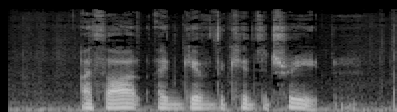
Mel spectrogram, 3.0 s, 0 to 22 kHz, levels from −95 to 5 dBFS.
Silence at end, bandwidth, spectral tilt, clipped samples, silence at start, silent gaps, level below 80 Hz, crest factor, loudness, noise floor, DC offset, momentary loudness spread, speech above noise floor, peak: 0 s; 16 kHz; -6 dB/octave; under 0.1%; 0.05 s; none; -46 dBFS; 20 dB; -26 LUFS; -45 dBFS; under 0.1%; 13 LU; 20 dB; -6 dBFS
